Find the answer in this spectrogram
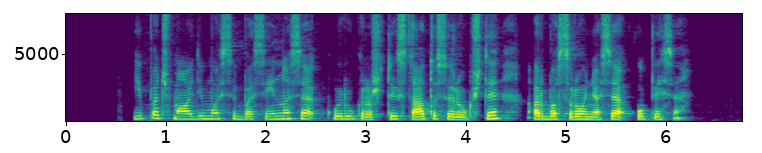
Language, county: Lithuanian, Kaunas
